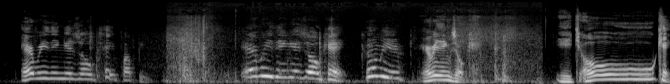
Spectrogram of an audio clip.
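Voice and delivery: very high, soothing, coaxing coo, okay stretched. Speaker demonstrates how they calm their frightened dog, in a soothing puppy voice. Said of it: "that's my Zoe voice".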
